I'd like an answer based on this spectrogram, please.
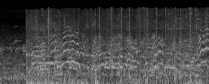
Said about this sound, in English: The crowd runs as canisters of gas hit the ground off Laguna Road, where protesters have been facing off with Homeland Security officers carrying out an operation at a local farm.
